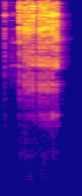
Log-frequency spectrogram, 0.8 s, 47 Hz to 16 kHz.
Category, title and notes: Sound effects > Other mechanisms, engines, machines
Metal Scrape 02
sample, metal, noise, scape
